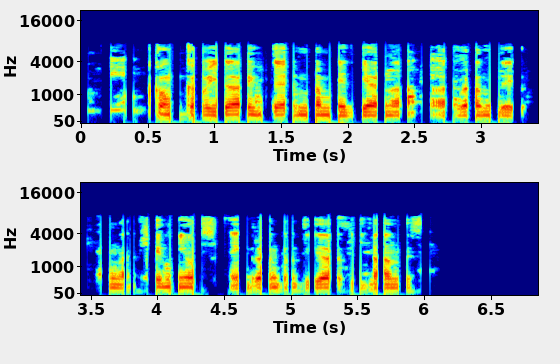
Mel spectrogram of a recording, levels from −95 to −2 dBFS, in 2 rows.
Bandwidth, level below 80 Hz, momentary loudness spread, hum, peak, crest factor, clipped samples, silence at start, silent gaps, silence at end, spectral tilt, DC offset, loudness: 7.8 kHz; -50 dBFS; 10 LU; none; 0 dBFS; 20 dB; under 0.1%; 0.2 s; 3.40-3.47 s; 0.9 s; -4 dB/octave; under 0.1%; -19 LUFS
